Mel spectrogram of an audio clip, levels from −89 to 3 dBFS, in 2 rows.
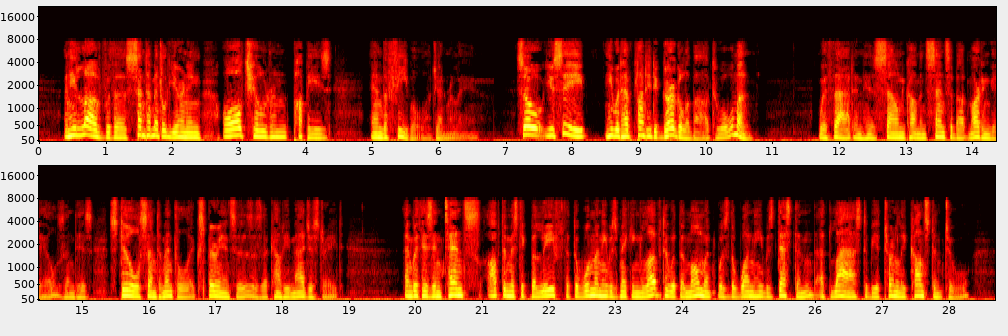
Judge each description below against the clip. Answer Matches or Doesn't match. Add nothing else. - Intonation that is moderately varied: Matches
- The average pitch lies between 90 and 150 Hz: Matches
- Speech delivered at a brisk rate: Doesn't match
